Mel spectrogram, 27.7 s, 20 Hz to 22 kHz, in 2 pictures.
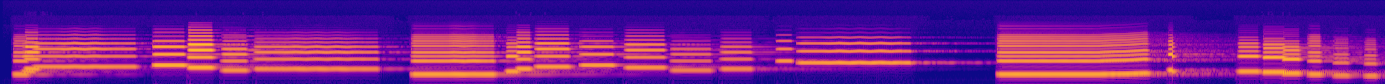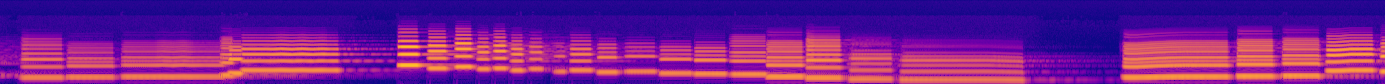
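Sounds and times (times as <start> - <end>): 
clarinet sound from a synthesizer: 0.1 - 27.6.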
